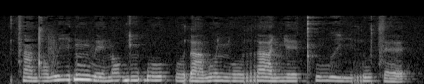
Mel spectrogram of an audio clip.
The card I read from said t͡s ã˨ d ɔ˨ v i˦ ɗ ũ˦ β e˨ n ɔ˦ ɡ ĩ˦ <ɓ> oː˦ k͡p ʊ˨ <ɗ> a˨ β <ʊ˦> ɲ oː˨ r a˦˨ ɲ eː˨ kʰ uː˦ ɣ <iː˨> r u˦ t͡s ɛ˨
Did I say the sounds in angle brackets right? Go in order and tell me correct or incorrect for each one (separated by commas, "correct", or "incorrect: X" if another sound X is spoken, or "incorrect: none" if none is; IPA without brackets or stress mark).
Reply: correct, correct, correct, correct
